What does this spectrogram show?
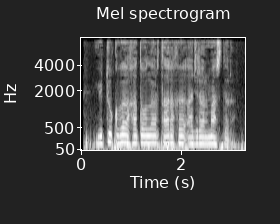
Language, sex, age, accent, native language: Uzbek, male, 25-34, Jizzax, Uzbek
